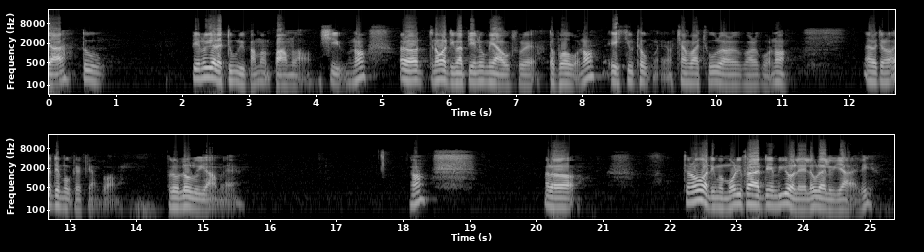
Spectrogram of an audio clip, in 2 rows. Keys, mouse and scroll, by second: 12.8 Tab, 14.7-20.9 middle drag, 22.5 click.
